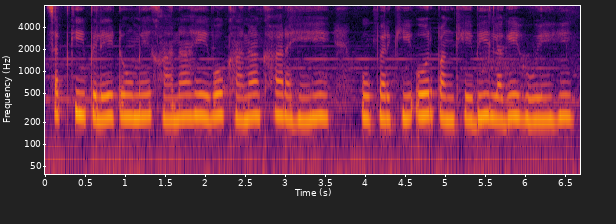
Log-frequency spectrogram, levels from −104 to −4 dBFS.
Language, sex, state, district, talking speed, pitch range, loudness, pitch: Bajjika, female, Bihar, Vaishali, 160 wpm, 225-245 Hz, -35 LUFS, 235 Hz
